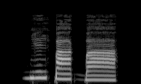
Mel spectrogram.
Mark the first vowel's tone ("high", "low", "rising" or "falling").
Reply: high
